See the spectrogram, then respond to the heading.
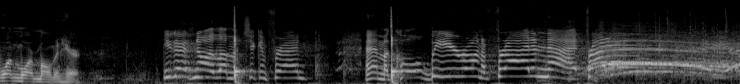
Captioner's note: applause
